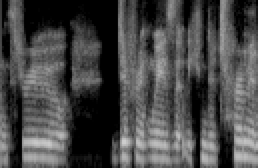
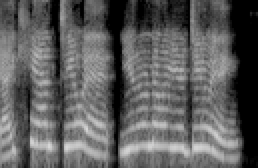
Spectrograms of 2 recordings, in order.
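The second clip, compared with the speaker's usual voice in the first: very high, whining, whiny little voice; 10 semitones higher, 5 dB louder than usual. Speaker voices her impostor-syndrome inner voice, in a mock-whiny little voice. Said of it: "that whiny little voice".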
